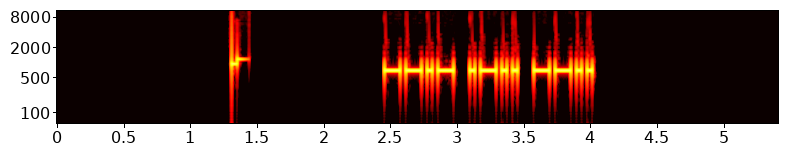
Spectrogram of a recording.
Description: Morse code, heard as a keyed tone, about 30 wpm, 700 Hz. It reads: QLZ
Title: USA Call Sign Postfixes - 3 Letters 30wpm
